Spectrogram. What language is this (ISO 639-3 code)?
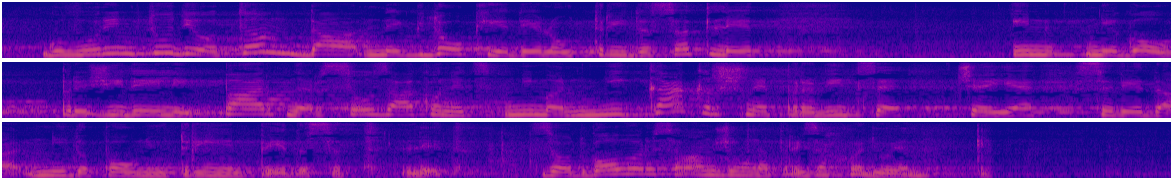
slv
